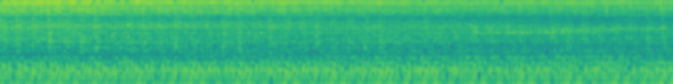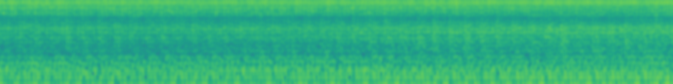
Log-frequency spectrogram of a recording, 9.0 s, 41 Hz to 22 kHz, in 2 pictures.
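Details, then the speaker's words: Suzuki RF900 motorcycle at idle: deep idle with a loose, irregular knock about three beats a second; cause not found, possibly connecting rod bearing clearance. "okay guys you've heard that uh soundr some sort of a mocking sound when the engine is running I don't know exactly what that could be but uh someone was actually saying that it's a sign of engine knocking could be a corn Road connecting Road and uh the bearings maybe they have a clearance"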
